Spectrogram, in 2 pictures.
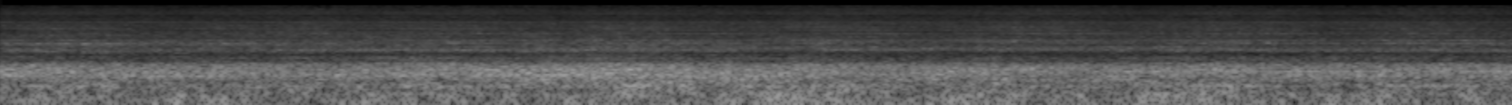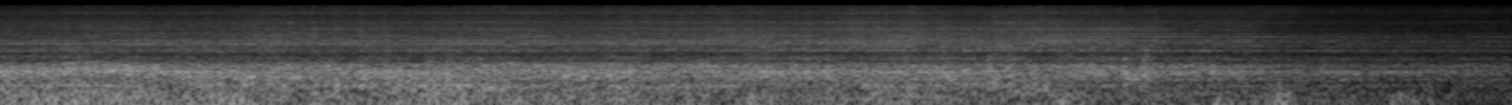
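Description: Container wagons of a long intermodal freight train rolling past close by, a steady rumble of wheels on rail that fades over the last few seconds as the end of the train draws away.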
